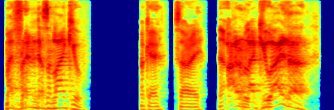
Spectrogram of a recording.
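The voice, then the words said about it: Imitates a film character's voice. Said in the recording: “The impersonation was bang on”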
